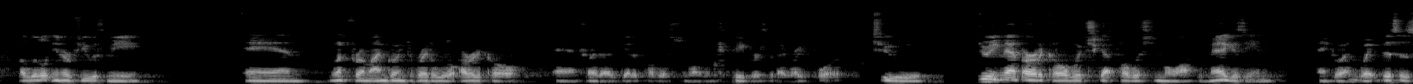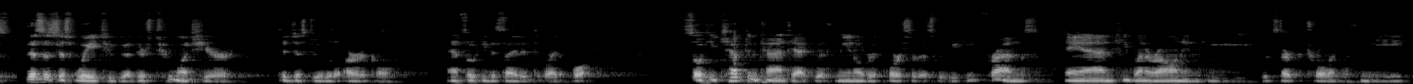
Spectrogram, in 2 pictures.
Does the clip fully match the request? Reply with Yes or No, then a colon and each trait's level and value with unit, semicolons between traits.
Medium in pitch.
No: low, 120 Hz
